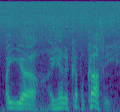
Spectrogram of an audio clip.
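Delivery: low American small talk; questioning American. Acted. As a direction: hesitantly report it like an American. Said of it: "They say things like".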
